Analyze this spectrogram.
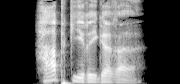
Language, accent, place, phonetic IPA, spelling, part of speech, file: German, Germany, Berlin, [ˈhaːpˌɡiːʁɪɡəʁə], habgierigere, adjective, De-habgierigere.ogg
- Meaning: inflection of habgierig: 1. strong/mixed nominative/accusative feminine singular comparative degree 2. strong nominative/accusative plural comparative degree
